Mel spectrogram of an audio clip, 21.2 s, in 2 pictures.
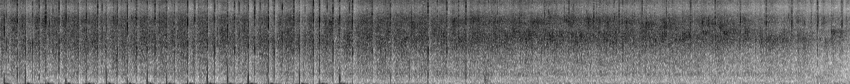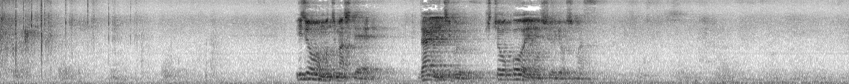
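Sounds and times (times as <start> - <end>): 
audience applause: 0.0 - 12.0
speech: 14.8 - 18.1.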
